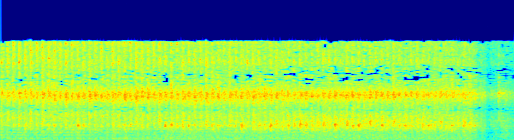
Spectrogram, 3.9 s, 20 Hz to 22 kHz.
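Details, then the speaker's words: Freshly overhauled Mitsubishi L300 diesel (2017) after rebuild, idle lowered slightly because it started too high on first start: even, steady diesel idle clatter with no knocks or stumbles; healthy settled idle during warm-up. "masalahnya hidup awal tadi kan tinggi begitu Jadi kita kecilkan sedikit"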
